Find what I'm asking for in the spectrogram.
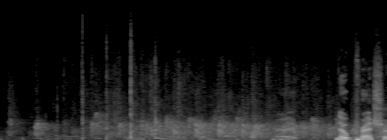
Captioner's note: applause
